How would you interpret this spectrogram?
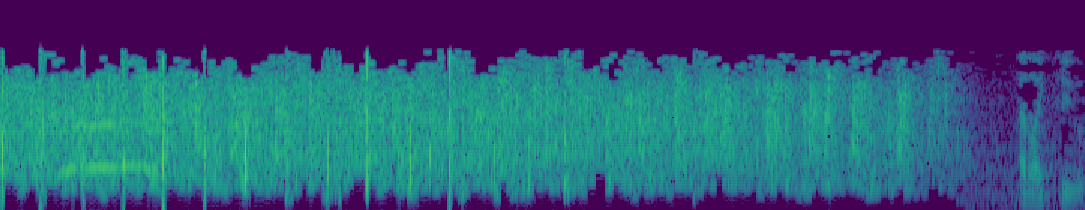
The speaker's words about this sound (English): And I think it really worked flawlessly this time. And you guys deserve an incredible round of applause for that.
